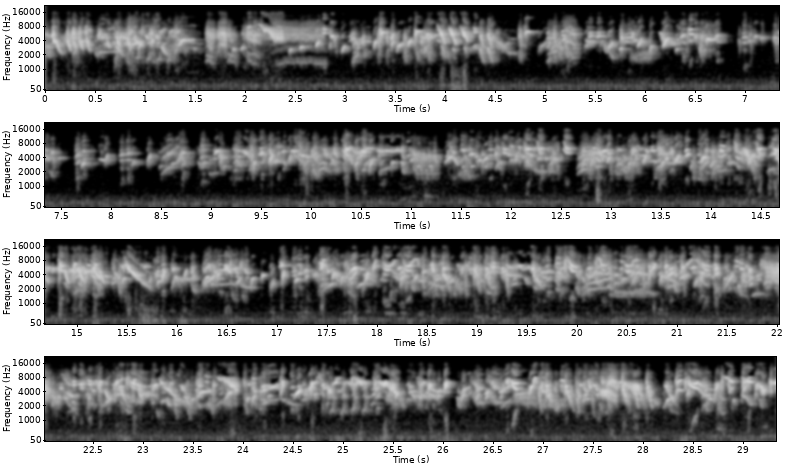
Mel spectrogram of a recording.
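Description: Several caged finches, European goldfinches among them, singing and twittering together in a dense, continuous high-pitched chatter of quick chirps and trills, thinning briefly a few seconds in.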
